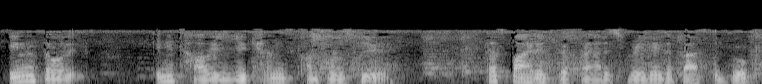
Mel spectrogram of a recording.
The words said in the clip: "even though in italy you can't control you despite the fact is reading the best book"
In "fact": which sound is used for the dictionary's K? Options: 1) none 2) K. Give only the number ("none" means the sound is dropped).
1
